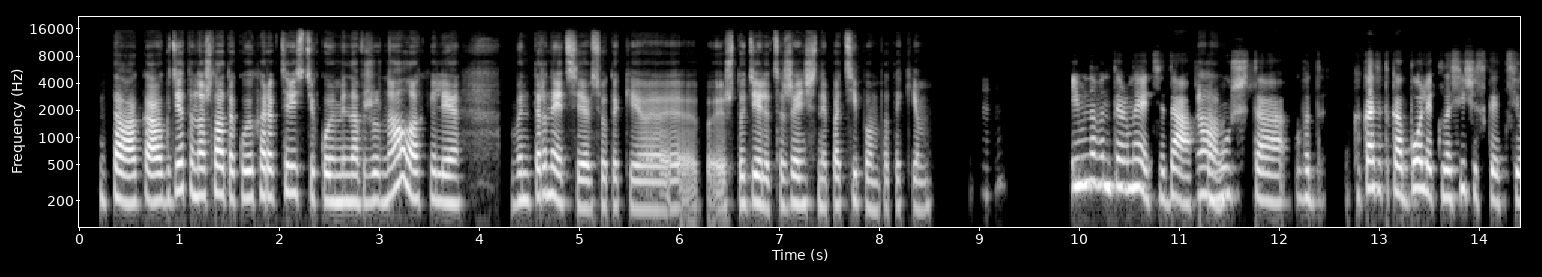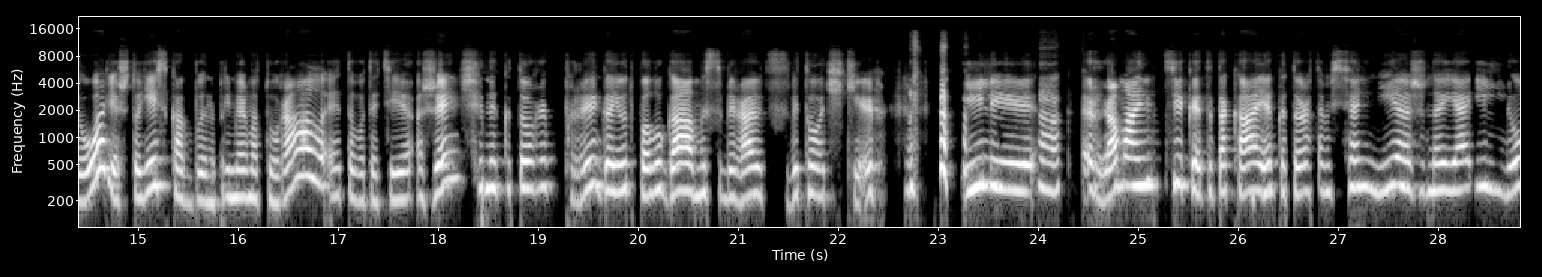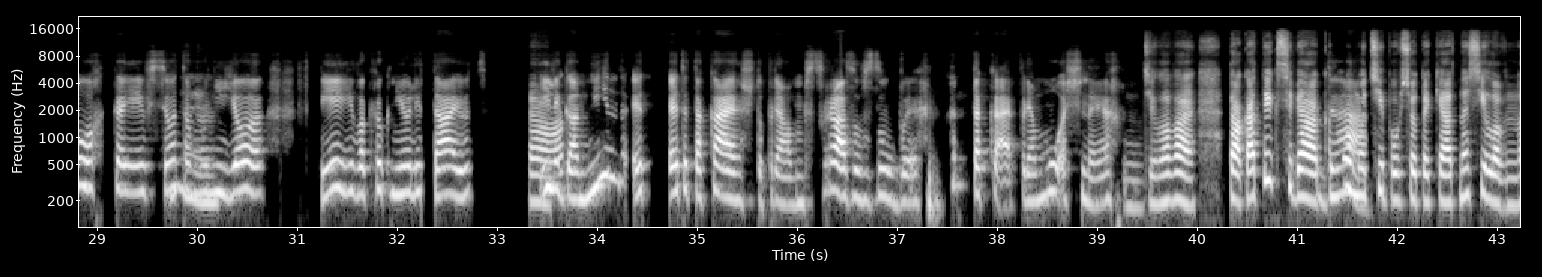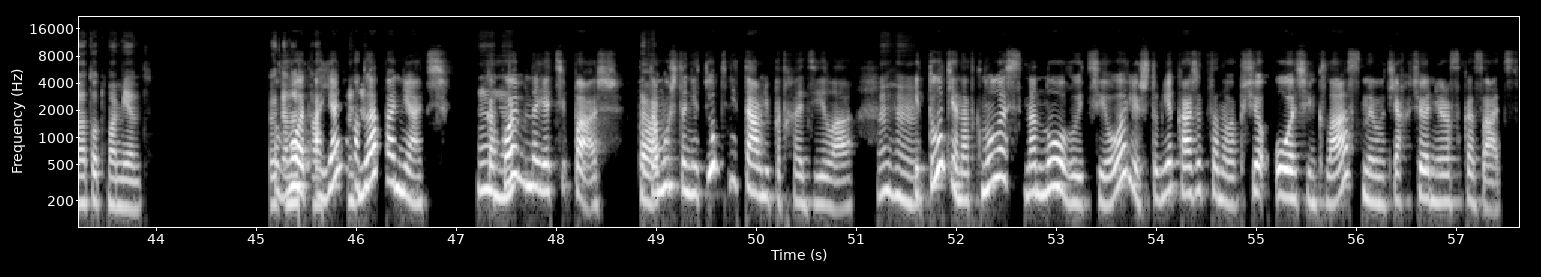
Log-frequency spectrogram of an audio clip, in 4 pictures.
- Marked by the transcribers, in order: laugh
- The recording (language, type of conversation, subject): Russian, podcast, Как меняется самооценка при смене имиджа?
